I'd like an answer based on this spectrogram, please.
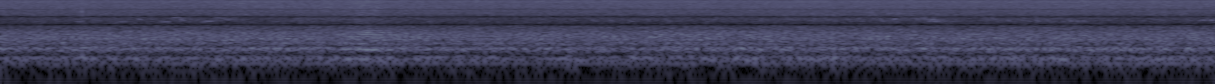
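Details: Honey bees of the Elgon Buckfast line on orientation flight, explicitly not swarming, on Timrarö near Stockholm; a steady, dense, low-pitched buzz from the many bees, swelling slightly at moments.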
